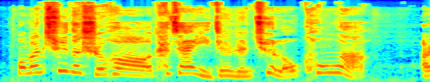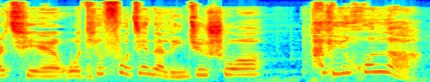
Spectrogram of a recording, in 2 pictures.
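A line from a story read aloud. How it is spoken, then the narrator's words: Wry laugh. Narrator (Chinese): 叶小南苦笑道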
